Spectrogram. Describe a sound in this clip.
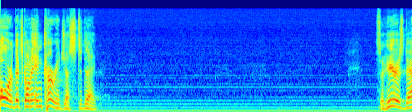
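A man speaks with animation through a microphone, with pauses.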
